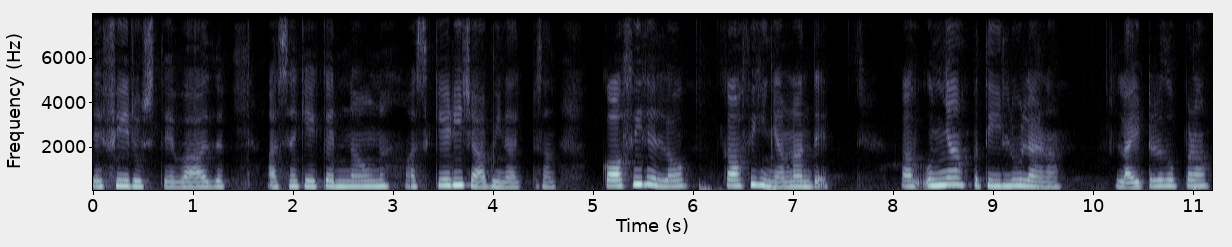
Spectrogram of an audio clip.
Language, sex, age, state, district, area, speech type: Dogri, female, 18-30, Jammu and Kashmir, Samba, urban, spontaneous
